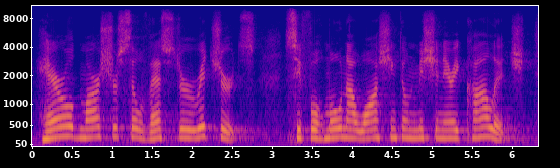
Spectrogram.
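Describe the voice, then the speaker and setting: Woman lecturing in a reverberant hall. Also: medium pitch. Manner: explanatory, with small hesitations and self-corrections. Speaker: lecturer at a church congress. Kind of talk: church history lecture with slides.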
